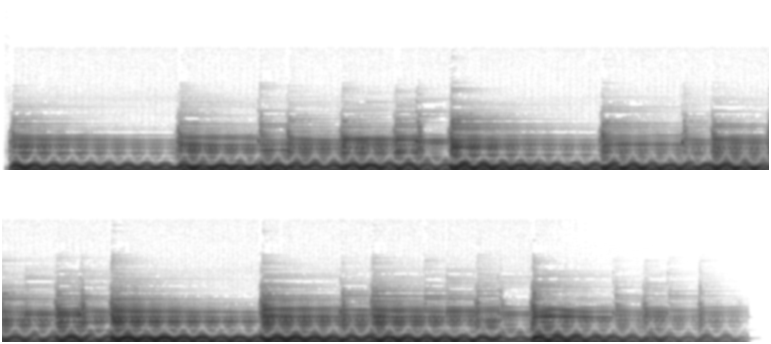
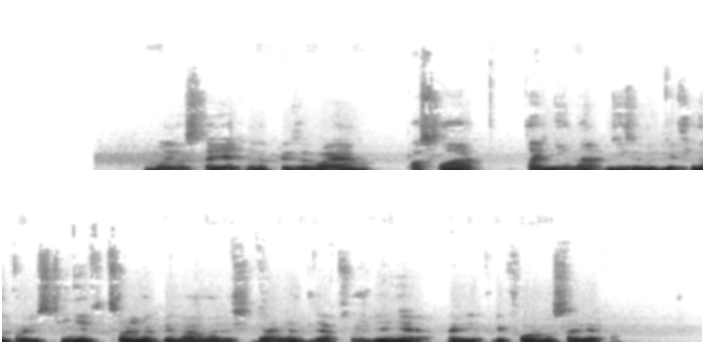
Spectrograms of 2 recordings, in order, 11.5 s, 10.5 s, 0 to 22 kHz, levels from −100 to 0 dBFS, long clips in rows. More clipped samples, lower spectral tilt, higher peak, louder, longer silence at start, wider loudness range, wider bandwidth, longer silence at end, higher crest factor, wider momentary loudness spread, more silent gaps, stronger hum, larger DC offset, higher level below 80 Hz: neither; second, -6 dB/octave vs -8.5 dB/octave; about the same, -2 dBFS vs -4 dBFS; first, -18 LUFS vs -21 LUFS; second, 0.05 s vs 1.05 s; about the same, 2 LU vs 4 LU; second, 7.6 kHz vs 10.5 kHz; second, 0.25 s vs 0.6 s; about the same, 16 dB vs 16 dB; about the same, 7 LU vs 7 LU; neither; neither; neither; about the same, -54 dBFS vs -58 dBFS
